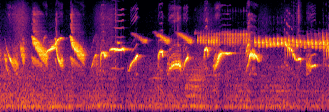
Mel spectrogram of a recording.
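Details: Chinese hwamei pouring out fast, varied whistles, many swooping upward or downward, with a steady high trill running beneath the later phrases.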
